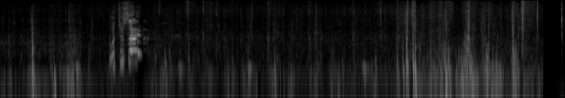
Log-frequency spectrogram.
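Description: Muffled rustling and irregular thumping picked up by a smartphone microphone inside the pocket of a man running on foot: fabric rubbing over the mic and the jolts of his footfalls, heavier near the end. A brief voice cuts in about two seconds in.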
